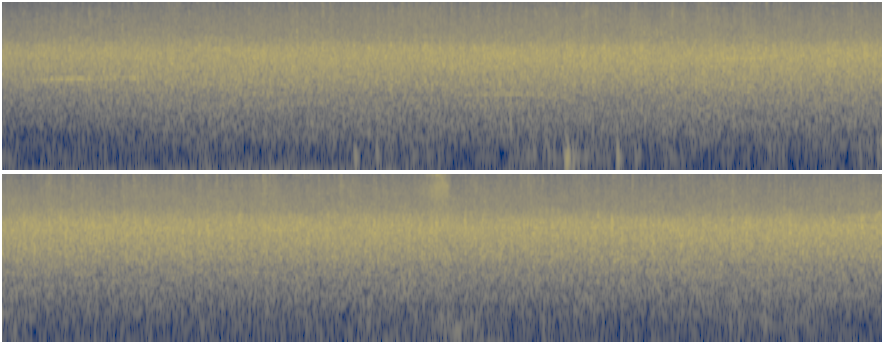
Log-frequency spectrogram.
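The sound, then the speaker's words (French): Sustained, enthusiastic applause from a concert audience in the Salle des Combins at the Verbier Festival, cheering the Brad Mehldau trio after their set: dense, steady clapping at even loudness for the whole stretch, with no pauses. “Et comme vous pouvez l'entendre, le public de la salle des combats à Verbier est plus qu'enthousiaste après avoir suivi ce trio pendant plus d'une heure.”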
